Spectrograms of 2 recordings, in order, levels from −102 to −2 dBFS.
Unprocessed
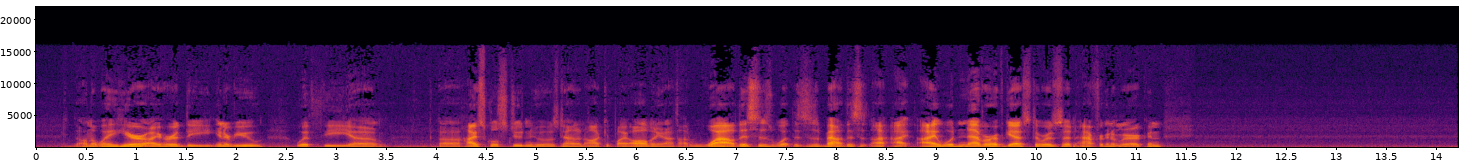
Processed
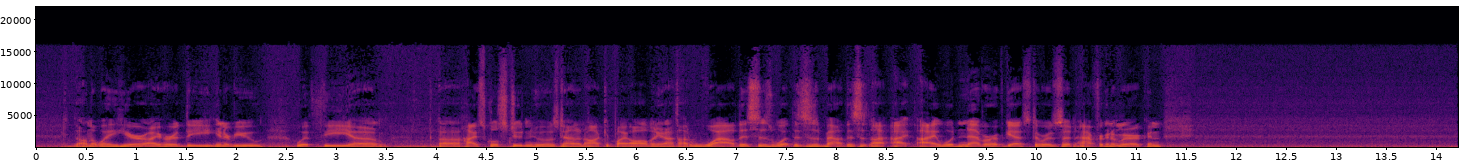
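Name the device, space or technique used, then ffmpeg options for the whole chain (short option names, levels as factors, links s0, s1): serial compression, peaks first: -af "acompressor=threshold=0.0282:ratio=6,acompressor=threshold=0.0178:ratio=3"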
